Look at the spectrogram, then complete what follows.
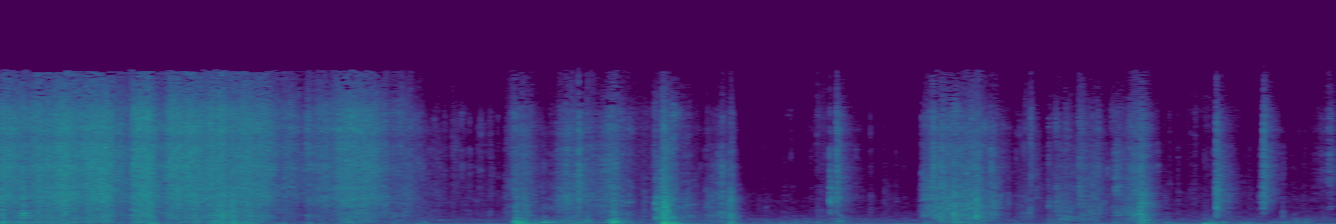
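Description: Clear plastic wrapping crinkling as it is pulled off an inverter for the first two seconds or so. After that, a handful of light knocks and bumps as the metal-cased inverter is handled and set down on the table.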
